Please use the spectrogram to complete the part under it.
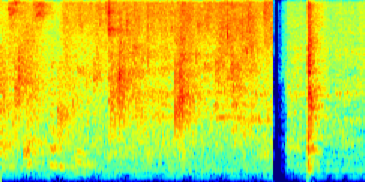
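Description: Eggplant is rinsed under a running kitchen tap, with the water splashing and rushing in uneven bursts, close by and fairly loud, then a brief cutoff followed by one sharp splash.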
